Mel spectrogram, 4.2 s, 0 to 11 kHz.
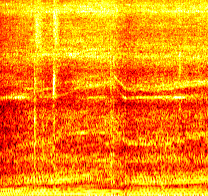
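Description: A 2009 BMW R1200 GSA motorcycle engine running while riding, a loud, steady low throb with a continuous rumble and faint higher mechanical whine throughout.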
